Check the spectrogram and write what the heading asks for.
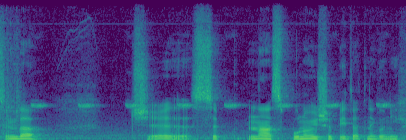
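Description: A man speaking into a microphone, in three stretches with a short pause after the first.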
